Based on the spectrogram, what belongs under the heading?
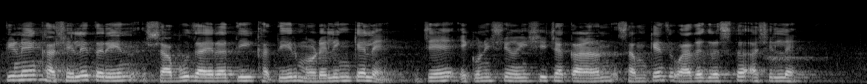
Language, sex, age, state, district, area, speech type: Goan Konkani, male, 60+, Goa, Bardez, urban, read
